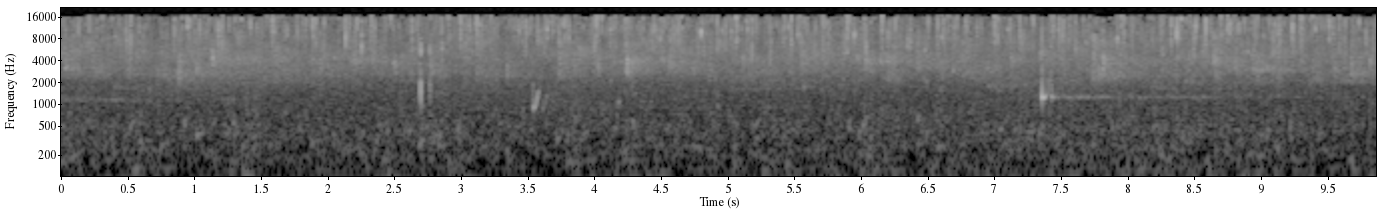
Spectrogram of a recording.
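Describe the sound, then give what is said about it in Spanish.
A waterfall's water rushes and splashes in a steady, unbroken wash of sound at low volume, with a couple of faint, brief bird chirps rising above it now and then. “El sonido del agua te invade.”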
